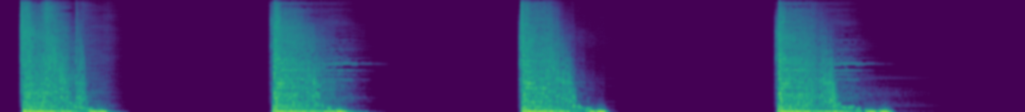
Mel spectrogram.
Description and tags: big metallic robot footsteps
Big robot footsteps, designed using several metal sounds, lfe sounds & Operator FM synth in Ableton
big, foley, footstep, gamesound, lfe, mechanic, metal-hit, robot, sfx, sound-design, sounddesign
